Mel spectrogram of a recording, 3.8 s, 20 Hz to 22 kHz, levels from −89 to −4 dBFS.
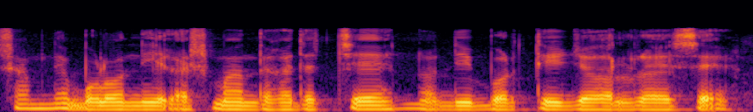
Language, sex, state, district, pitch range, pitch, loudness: Bengali, male, Assam, Hailakandi, 120-135 Hz, 125 Hz, -16 LUFS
